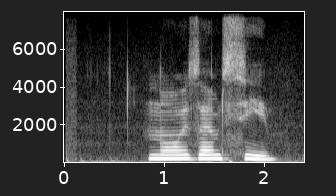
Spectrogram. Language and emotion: Russian, neutral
